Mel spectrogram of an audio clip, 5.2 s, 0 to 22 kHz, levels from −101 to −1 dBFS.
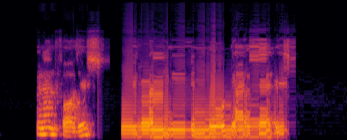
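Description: A microphone volume step-up at 1.11 s lifts the speech and the background together by about 3 dB in a single jump, the kind of abrupt change made when call software decides the input is too quiet and raises the device level at once.

Robotic sound from repeated short buffers runs from 1.47 s to the end. The speech becomes a rigid, metallic buzz at 100 Hz that still loosely tracks the syllables. The likely cause is audio arriving too seldom, with about 10 ms fragments repeated in place of most of the real signal.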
